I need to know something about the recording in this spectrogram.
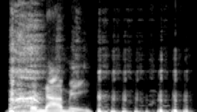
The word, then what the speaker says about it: MYNAME: It's MYNAME, and it's pronounced Minami.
